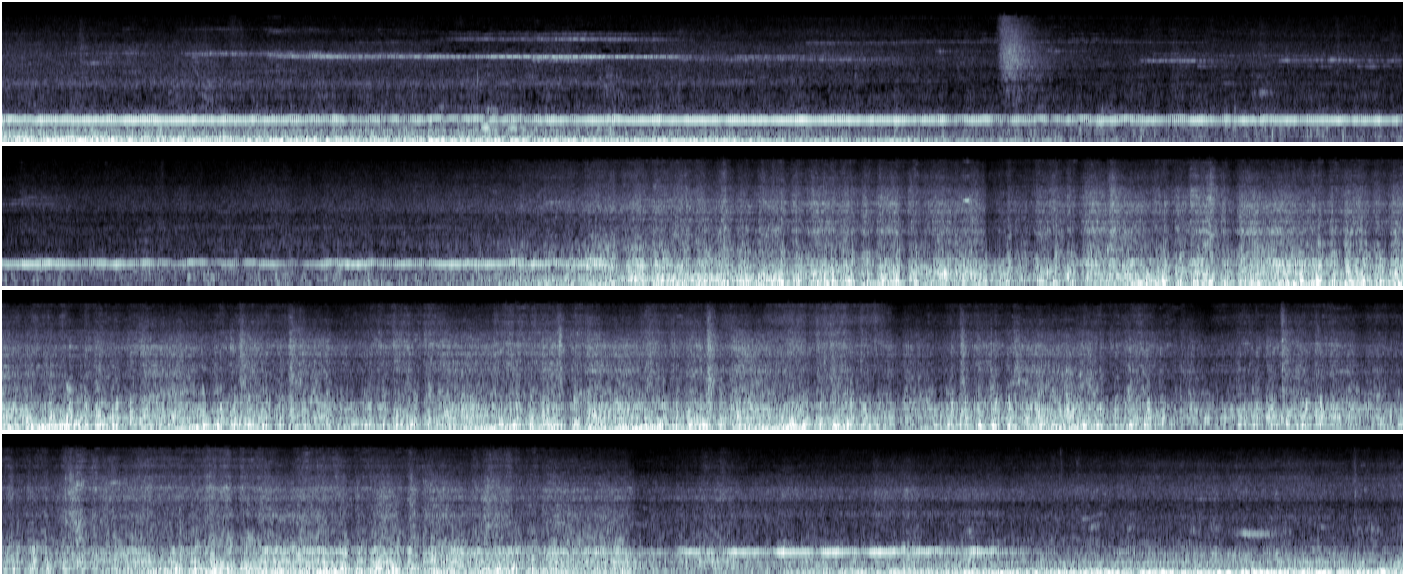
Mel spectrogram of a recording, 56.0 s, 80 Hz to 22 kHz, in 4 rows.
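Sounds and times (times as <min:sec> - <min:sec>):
level-crossing warning bell: 0:00.0 - 0:55.7
wheels clattering over rail joints: 0:19.2 - 0:49.4.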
